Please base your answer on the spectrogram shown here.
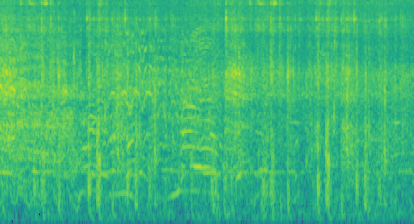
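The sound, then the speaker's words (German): Galloping horses in a desert adventure scene, heard as rapid, irregular hoofbeats that thud steadily throughout at a fairly even loudness. “packt unsere Pferde auf! Galopp!”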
